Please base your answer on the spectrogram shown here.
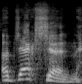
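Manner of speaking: high, loud, shouted. Voicing the lawyer in a court scene, shouting objection. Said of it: "I wanna say it just once".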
